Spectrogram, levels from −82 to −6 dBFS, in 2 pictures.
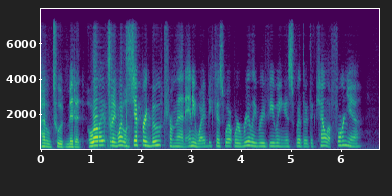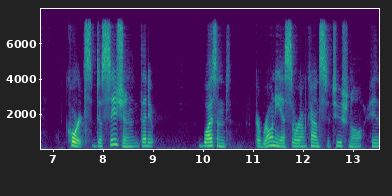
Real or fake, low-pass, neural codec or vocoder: fake; 7.2 kHz; codec, 16 kHz, 0.7 kbps, FocalCodec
